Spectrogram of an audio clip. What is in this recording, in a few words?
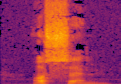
"ossen", Dutch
